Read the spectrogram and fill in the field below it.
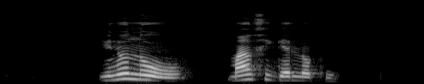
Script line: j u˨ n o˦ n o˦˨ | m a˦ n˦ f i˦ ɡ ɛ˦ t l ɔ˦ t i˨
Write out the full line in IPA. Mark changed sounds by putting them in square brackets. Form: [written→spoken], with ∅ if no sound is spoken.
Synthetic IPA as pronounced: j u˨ n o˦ n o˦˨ | m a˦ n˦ f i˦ ɡ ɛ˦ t l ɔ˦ [t→k] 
